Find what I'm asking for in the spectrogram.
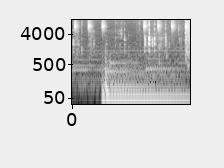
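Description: Sparkling water is poured into a cup, starting abruptly and running steadily for about a second, with a low gurgling stream and faint fizzy crackle on top.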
